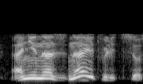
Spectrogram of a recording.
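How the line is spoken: Plain. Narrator (Russian): спросил Мазур

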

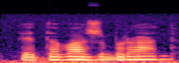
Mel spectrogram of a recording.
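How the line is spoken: Quiet. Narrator (Russian): тихо сказал Сергей Федорович

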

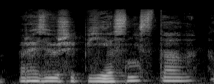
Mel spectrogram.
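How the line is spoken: Gentle reproach. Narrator (Russian): ласково укоризненно спросила Настасья Ивановна

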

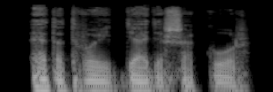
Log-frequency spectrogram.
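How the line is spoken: Continued whispering. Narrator (Russian): продолжил шептать Эйнен

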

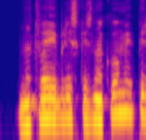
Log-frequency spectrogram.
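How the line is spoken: Barely audible question. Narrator (Russian): переспросила она чуть слышно

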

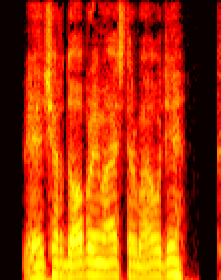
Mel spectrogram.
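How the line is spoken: Hoarse. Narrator (Russian): хрипло сказал кто-то

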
